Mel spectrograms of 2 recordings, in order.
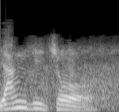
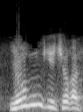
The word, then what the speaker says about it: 용기조: 그 다음에 또 동남아에 가니까 어떤 사람이 잡으면 여기조 그래요. 그래서 난 여기에 또 조시가 있단 말인가. 가만히 있으니까 내가 딱 치면서 여기조 그럽니다. 도저히 발음이 안 돼. 용기조가 그렇게 힘든가 봐요.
